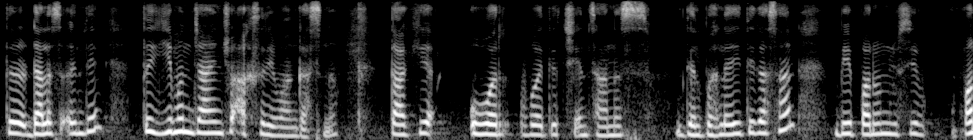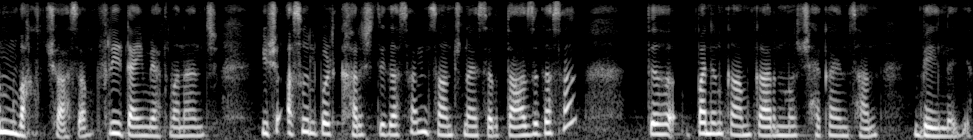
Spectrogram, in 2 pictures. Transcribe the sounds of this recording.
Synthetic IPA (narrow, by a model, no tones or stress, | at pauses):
t̪ɨɖɐlɐsə̰nʲd̪inʲ | t̪ɨjimɐnd͡ʒaːjint͡ʃʰuʔɐkʰsɐɾjiʋaːnɡɐsʰnɨ | t̪aːki | oːɾʋəːt̪ʲit̪̚t͡ʃʰiinsaːnɐs | d̪elbəɦlɐːjit̪iɡɐsaːnbepɐnunjusi | pɐnunʋɐkʰt̪t͡ʃʰuaːsaːnfʰɾiːʈaːjmjat̪ʰʋɐnaːnt͡ʃʰi̥jit͡ʃʰuʔɐsɨːlpəʈʰʲkʰɐɾt͡ʃʰt̪iɡɐsaːninsaːnt͡ʃʰunaːjsɐɾt̪aːzɨɡɐsaːn | t̪ɨpɐnʲɐnkaːmkaːɾɐnmɐzt͡ʃʰɐkaːinsaːn | bʲejlɐɡḭt̪ʰ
